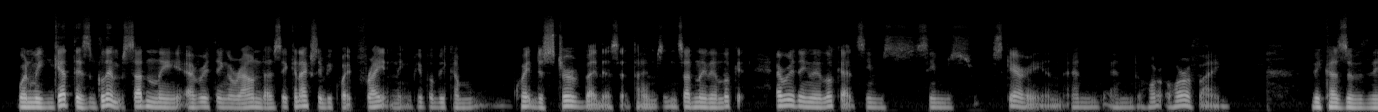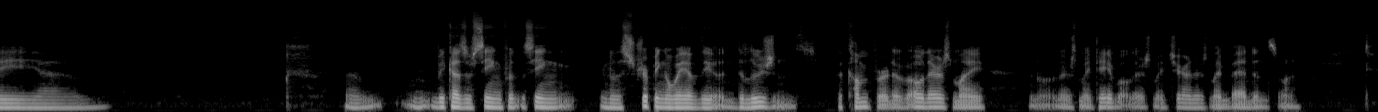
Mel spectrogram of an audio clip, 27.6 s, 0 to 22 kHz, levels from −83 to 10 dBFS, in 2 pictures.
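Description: A noise suppressor designed for speech was left running on this non-speech audio, so the noise suppressor is applied to music or sounds throughout. It treats sustained tones, ambience and decaying tails as noise and continuously rides the level, swinging by roughly 5 dB. Sharp onsets pass while held material sags, giving a pumping, thinned character across the whole clip. There are also distinct passages of sound cut by the noise suppressor, where it clamps down hard, by as much as about 18 dB, pulling steady or fading sound well below its surroundings and truncating decays while transients survive. These occur at 3.34–7.77 s and 14.87–17.84 s, each with around two seconds of audible loss, and more briefly at 9.71–9.94 s, 12.3–13.13 s, 19.53–19.79 s and 21.93–24.08 s, and from 26.79 s to the end.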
